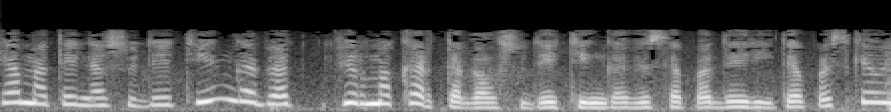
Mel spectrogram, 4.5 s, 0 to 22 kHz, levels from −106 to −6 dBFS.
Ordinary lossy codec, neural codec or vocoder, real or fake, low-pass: MP3, 32 kbps; none; real; 7.2 kHz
